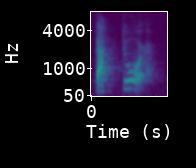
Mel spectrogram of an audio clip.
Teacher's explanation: even if the consonant doesn't have the same point of articulation make sure you hold that first consonant and kind of link it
